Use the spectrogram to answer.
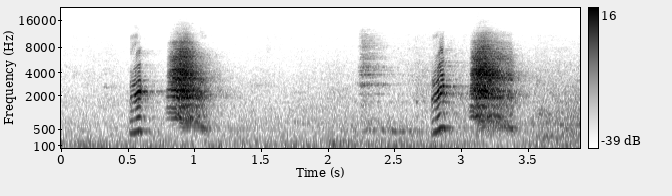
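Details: Alexandrine parakeet of a colour mutation, a pet talking parrot, uttering two short spoken-sounding phrases, each a brief harmonic syllable followed by a louder raspy, breathy burst, with a quiet pause between them.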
